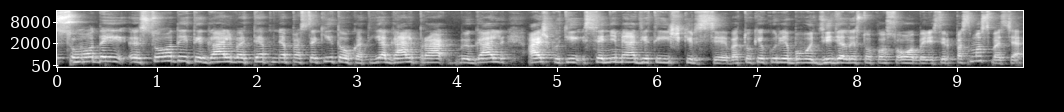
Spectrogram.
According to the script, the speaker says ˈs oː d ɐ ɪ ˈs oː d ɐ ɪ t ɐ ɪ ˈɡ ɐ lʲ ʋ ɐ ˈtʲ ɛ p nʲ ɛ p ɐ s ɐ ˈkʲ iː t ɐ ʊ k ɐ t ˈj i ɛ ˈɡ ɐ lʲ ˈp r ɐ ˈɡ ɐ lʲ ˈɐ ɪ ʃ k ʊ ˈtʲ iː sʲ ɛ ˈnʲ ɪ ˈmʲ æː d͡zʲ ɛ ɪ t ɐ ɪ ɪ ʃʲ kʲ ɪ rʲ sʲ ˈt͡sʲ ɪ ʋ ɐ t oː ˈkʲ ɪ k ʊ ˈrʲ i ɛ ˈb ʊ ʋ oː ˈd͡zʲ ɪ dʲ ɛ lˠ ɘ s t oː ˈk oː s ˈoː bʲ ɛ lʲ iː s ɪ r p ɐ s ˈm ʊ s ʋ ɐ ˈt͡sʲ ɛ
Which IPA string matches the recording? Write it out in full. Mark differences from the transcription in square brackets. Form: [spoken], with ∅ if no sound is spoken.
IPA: ˈs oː d ɐ ɪ ˈs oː d ɐ ɪ t ɐ ɪ ˈɡ ɐ lʲ ʋ ɐ ˈtʲ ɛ p nʲ ɛ p ɐ s ɐ ˈkʲ iː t ɐ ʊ k ɐ t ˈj i ɛ ˈɡ ɐ lʲ ˈp r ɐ ˈɡ ɐ lʲ ˈɐ ɪ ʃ k ʊ ˈtʲ iː sʲ ɛ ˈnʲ ɪ ˈmʲ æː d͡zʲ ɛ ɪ t ɐ ɪ ɪ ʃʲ kʲ ɪ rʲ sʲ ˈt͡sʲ ɪ ʋ ɐ t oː ˈkʲ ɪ k ʊ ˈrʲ i ɛ ˈb ʊ ʋ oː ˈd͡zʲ ɪ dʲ ɛ lˠ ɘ s t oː ˈk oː s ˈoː bʲ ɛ lʲ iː s ɪ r p ɐ s ˈm ʊ s ʋ ɐ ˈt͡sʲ ɛ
